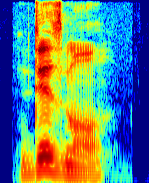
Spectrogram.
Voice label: "dismal", spelling

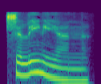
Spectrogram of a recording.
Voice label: "cyllenian", english

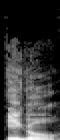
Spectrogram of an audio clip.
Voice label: "eagle", English

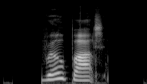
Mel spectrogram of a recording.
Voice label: "robot", voice spelling

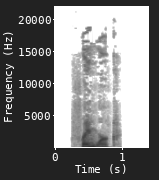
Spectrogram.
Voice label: "framework", English voice, spelling

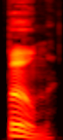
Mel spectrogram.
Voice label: "boom", English

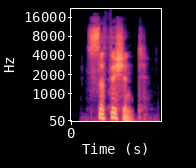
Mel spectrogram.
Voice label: "sufficient", spelling

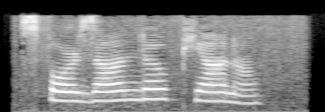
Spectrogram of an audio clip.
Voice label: "sforzando piano", English

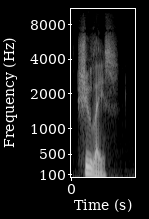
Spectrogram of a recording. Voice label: "shoelace", spelling

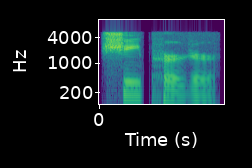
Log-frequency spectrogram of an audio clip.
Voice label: "sheepherder", English

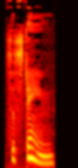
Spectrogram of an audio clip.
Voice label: "sustain", voice spelling

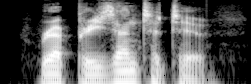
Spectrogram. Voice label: "representative", English

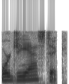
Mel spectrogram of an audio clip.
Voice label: "orgiastic", English word

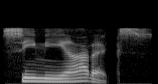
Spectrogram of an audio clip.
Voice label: "semiotics", English

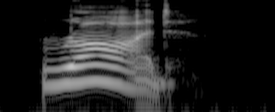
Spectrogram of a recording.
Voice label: "rod", English spelling

